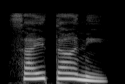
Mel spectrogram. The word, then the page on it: ಸೈತಾನಿ: Kannada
